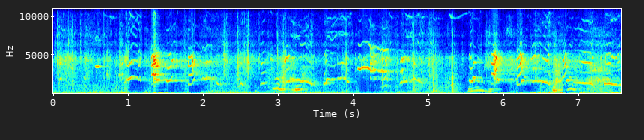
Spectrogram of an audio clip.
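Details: Several Siberian husky puppies greeting their owner, producing high, squeaky whines and yelps that bend up and down in pitch, overlapping in excited bursts, with a woman talking to them.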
